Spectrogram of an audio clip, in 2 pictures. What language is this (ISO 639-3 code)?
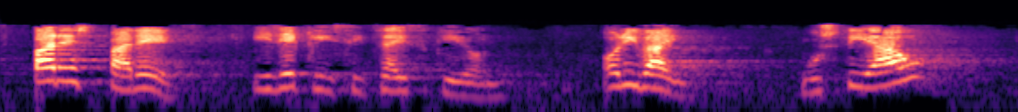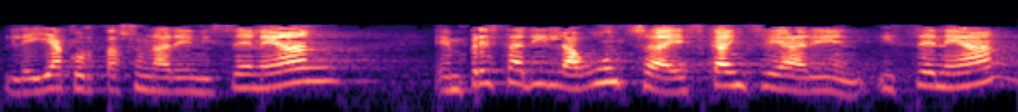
eus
